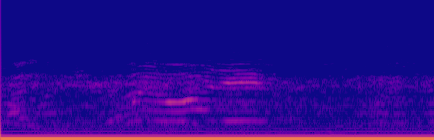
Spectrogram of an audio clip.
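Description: A person's drawn-out, high-pitched shout, wavering in pitch and lasting about a second, starting about half a second in.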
